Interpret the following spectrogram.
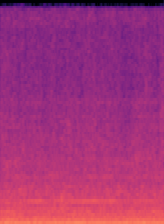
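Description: Steady supermarket background hum from the refrigerated display cases and ventilation: a low hum with airy noise and a thin, steady high whine.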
